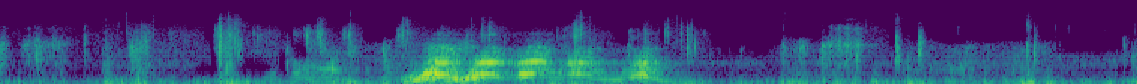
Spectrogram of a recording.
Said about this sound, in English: Got a little porthole. Literally a glass, or probably plastic, window. Like half a sphere. On the outside of the fence, he can stick his nose in it and bark. That's adorable.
